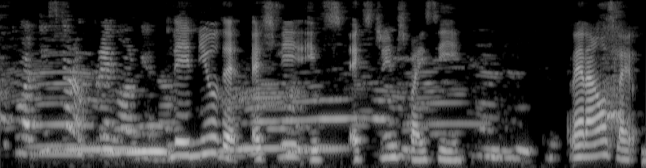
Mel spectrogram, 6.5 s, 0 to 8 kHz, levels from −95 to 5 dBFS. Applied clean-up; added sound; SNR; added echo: classical method Wiener filter.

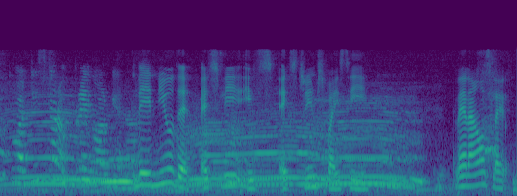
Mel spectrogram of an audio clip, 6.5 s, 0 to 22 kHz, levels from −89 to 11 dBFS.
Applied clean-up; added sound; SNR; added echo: none; Livestock, farm animals, working animals; 0 dB; none.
